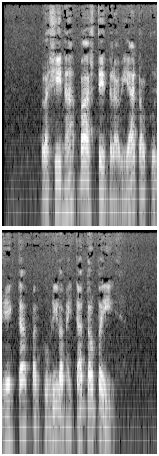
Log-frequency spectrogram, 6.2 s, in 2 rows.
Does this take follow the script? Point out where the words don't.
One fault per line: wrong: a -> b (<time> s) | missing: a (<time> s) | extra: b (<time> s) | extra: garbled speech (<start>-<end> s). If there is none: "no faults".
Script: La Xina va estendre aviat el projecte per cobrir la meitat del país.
no faults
